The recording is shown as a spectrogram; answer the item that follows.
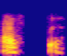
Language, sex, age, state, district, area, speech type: Sanskrit, female, 18-30, Odisha, Cuttack, rural, conversation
